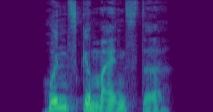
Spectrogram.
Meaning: inflection of hundsgemein: 1. strong/mixed nominative/accusative feminine singular superlative degree 2. strong nominative/accusative plural superlative degree
- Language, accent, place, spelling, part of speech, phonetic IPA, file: German, Germany, Berlin, hundsgemeinste, adjective, [ˈhʊnt͡sɡəˌmaɪ̯nstə], De-hundsgemeinste.ogg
